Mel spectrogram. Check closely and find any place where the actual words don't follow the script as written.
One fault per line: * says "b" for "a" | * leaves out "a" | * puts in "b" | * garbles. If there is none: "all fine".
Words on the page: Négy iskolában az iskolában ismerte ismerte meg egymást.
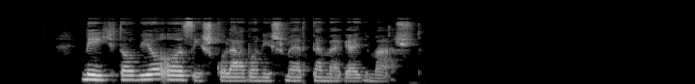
* says "tagja" for "iskolában"
* leaves out "ismerte"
